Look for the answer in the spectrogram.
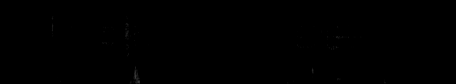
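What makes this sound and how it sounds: A small, solid, unwrapped green floral foam block resting on a table is scratched and rubbed with long pointed acrylic nails. Two bursts of dry, bright scratching and scraping are heard, the first around half a second to one and a half seconds and the second from about two and a half to four seconds, separated by a quiet pause.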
